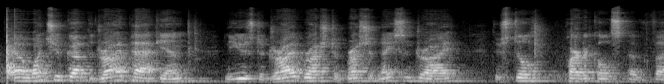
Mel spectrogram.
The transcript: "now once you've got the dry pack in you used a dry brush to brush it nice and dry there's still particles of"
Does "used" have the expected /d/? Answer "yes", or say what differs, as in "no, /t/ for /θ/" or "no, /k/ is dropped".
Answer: yes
